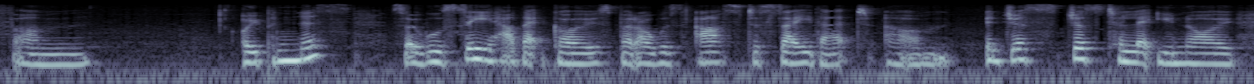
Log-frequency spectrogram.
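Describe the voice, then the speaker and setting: Woman tarot reader, croaky voice, lowish pitch, slow and meandering, dull lo-fi recording. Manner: unhurried, meandering with many pauses and fillers. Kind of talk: spoken tarot reading monologue.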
